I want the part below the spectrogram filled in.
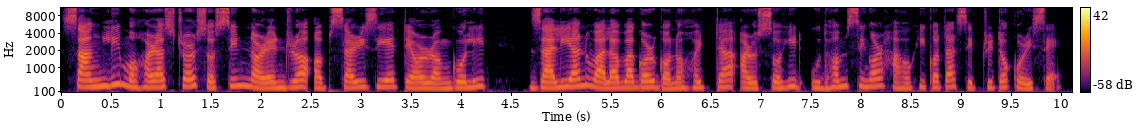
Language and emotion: Assamese, neutral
